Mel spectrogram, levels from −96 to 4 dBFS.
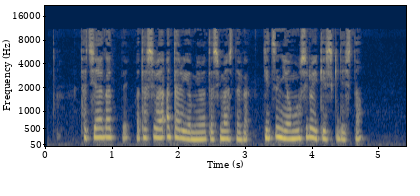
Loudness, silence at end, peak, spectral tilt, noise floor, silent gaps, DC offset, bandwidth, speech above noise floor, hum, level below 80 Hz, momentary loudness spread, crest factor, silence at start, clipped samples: -21 LUFS; 0.7 s; -6 dBFS; -3.5 dB/octave; -64 dBFS; none; under 0.1%; 11.5 kHz; 43 dB; none; -60 dBFS; 11 LU; 16 dB; 0.55 s; under 0.1%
